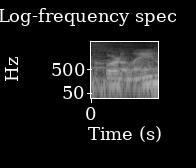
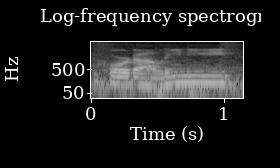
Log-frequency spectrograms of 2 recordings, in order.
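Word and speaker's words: Coeur d'Alene: call it CDA um but cordelan is how you pronounce it not cordini cord Alain it's a tip right off the top when you when you have a phone call and there's a telemarketer that says cord Alini or anything like that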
